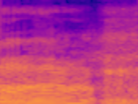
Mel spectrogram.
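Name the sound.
imitated loud snoring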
